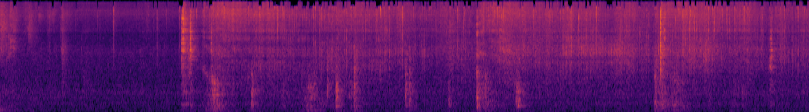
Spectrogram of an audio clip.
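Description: Rice rava upma with bobbarlu simmers in oil over a low flame, giving a steady soft sizzle broken by repeated close scraping stirs of a spoon in the pan.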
